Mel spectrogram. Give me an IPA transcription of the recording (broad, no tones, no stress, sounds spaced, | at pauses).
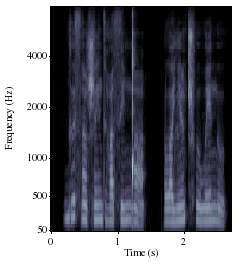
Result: ɡ ɯ s ɑ̃ ʂ ĩ dʱ ɑ s i ŋ͡ǃ ɑ̃ | lˠ i lʲ ẽ ʈ͡ʂʰ u w e n u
